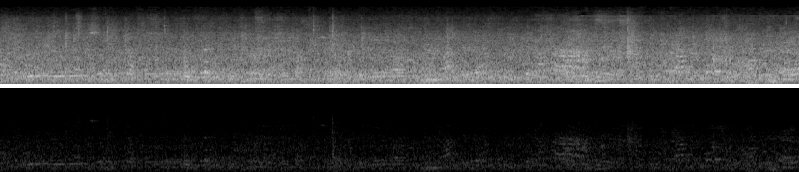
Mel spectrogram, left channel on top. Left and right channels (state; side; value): quieter; right; 35.0 dB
